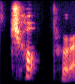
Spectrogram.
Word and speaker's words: Chopra: I think it's Chopra, actually. Priyanka Chopra as the pronunciation of her name.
